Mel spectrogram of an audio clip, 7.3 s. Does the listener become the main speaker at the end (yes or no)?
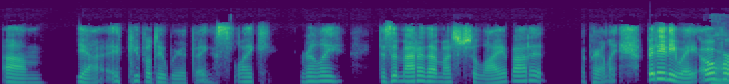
no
